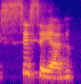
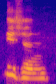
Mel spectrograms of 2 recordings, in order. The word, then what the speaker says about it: Cision: Is it Sisian or Sizen? Cision.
